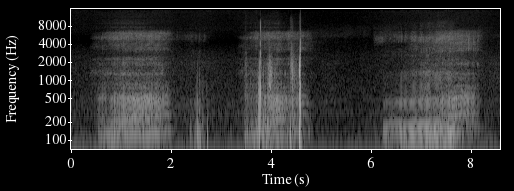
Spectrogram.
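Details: Snoring in a sleeping 4-year-old rottweiler: two long, loud, fluttering in-breath snores with snorting and clicking between, slow breathing about seven breaths a minute.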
